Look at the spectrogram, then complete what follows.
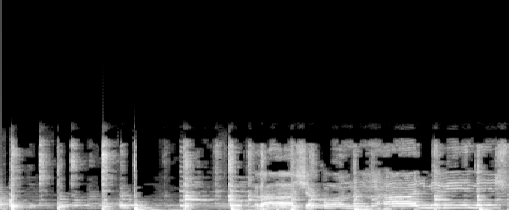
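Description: Pashto rabab playing a quick plucked melody with tabla accompaniment. The playing thins briefly about two seconds in, then comes back fuller with the tabla strokes.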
